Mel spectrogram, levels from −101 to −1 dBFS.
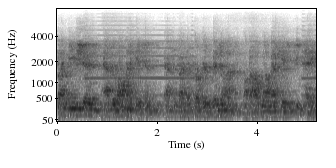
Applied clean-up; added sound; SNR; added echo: none; Trumpet; 18 dB; reverberation time 1.1 s.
